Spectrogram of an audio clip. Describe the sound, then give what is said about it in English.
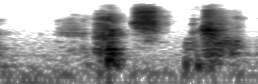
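A voice imitates a sneeze: a breathy intake followed by two sharp, hissy bursts, fairly loud, with no other talk in between. “So when they sneeze, you just got to duck because you don't know which hole it's coming out of.”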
